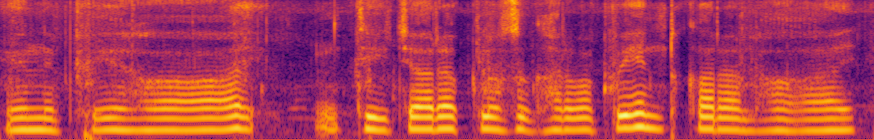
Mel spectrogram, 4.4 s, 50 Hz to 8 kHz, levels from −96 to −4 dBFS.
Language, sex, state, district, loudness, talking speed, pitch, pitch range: Magahi, female, Jharkhand, Palamu, -17 LUFS, 150 wpm, 200 Hz, 195-215 Hz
